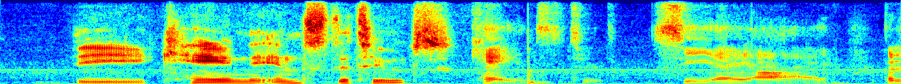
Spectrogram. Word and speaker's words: Caine: K Institute. C-A-I. But it's pronounced, yes. K Like, it's not like Kai, it's pronounced K.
